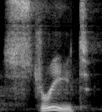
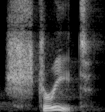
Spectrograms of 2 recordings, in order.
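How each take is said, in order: First: The word begins with a plain s sound. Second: The word begins with a sh sound.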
